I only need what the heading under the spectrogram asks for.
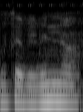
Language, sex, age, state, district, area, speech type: Odia, male, 18-30, Odisha, Mayurbhanj, rural, spontaneous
